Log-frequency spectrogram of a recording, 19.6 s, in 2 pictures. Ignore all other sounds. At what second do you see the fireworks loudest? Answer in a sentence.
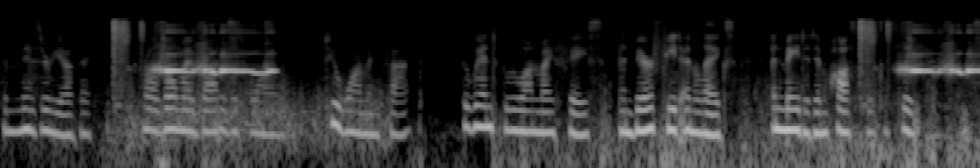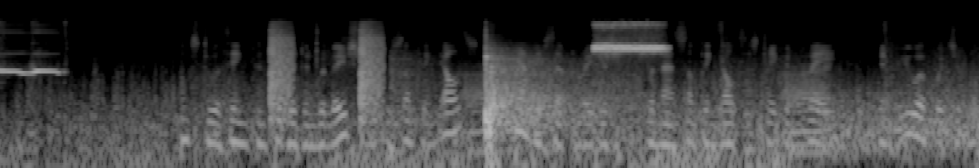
The loudest moment of the fireworks is at 15 seconds.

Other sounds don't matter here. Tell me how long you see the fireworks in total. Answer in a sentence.
The fireworks can be heard for 7 seconds in total.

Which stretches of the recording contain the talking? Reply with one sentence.
The talking can be heard from 0.0 to 9.3 s and from 11.6 to 19.5 s.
